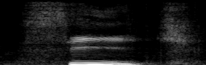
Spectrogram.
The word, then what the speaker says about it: seek: So, we got two similar words kind of in pronunciation. One of them is sick, sick, and the other one is seek. Okay, so the pronunciation differs. Sick, seek, different.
